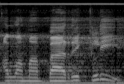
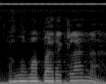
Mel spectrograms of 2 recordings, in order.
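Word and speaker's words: اللهم بارك لنا: Dan bacaannya bukan Allahumma barikli. Jangan bacanya Allahumma barikli atau Allahumma barik lana. Allahumma barik lana.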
